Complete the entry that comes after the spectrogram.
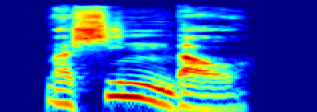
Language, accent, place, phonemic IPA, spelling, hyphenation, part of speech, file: German, Germany, Berlin, /maˈʃiːnənˌbaʊ̯/, Maschinenbau, Ma‧schi‧nen‧bau, noun, De-Maschinenbau.ogg
- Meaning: 1. machine building 2. engineering, especially mechanical engineering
